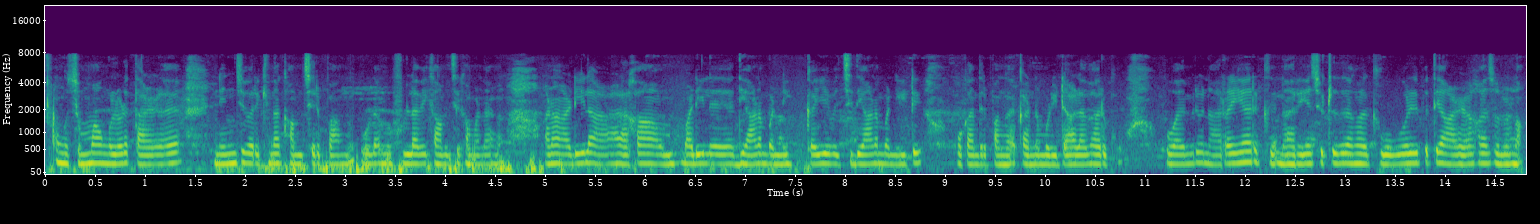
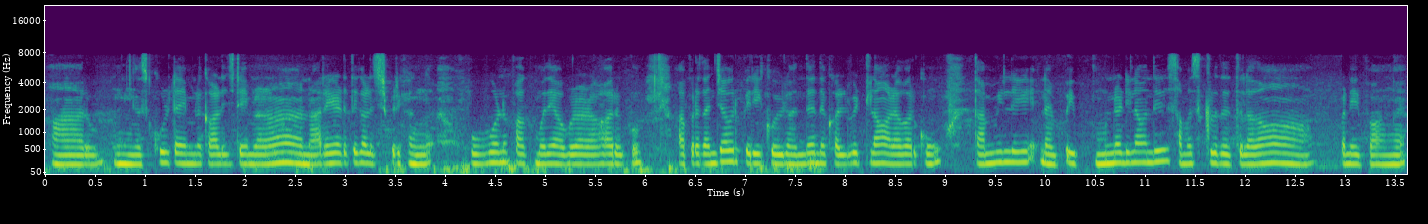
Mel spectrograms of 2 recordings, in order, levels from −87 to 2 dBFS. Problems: background sounds at intervals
